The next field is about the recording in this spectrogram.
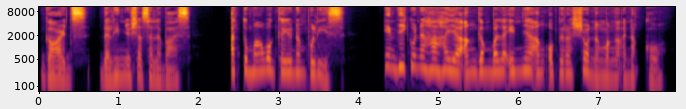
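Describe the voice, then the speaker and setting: A woman's voice: medium pitch, expressive, normal speed, a little mellow, dry recording, clean studio sound, voice pushed up, natural voice. Woman voicing a weary, stern rich father. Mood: stern commanding. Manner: tired, dismissive.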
